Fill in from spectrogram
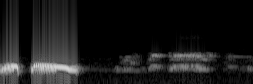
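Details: Spotted dove giving a calling coo of the kind used to train decoy birds. A brief hoot leads into a drawn-out, gently falling coo, followed by faint, softer, higher cooing notes.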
